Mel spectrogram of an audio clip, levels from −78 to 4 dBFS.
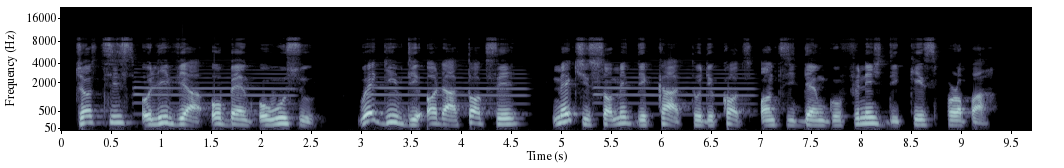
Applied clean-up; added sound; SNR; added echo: none; Wind instrument, woodwind instrument; 19 dB; none.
